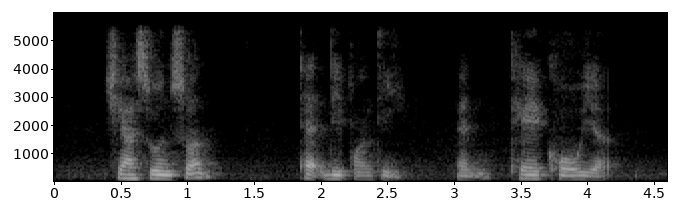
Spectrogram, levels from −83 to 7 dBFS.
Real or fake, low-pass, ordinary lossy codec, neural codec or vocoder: fake; 5.4 kHz; none; codec, 16 kHz, 1 kbps, X-Codec, WavLM features, trained on Multilingual LibriSpeech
